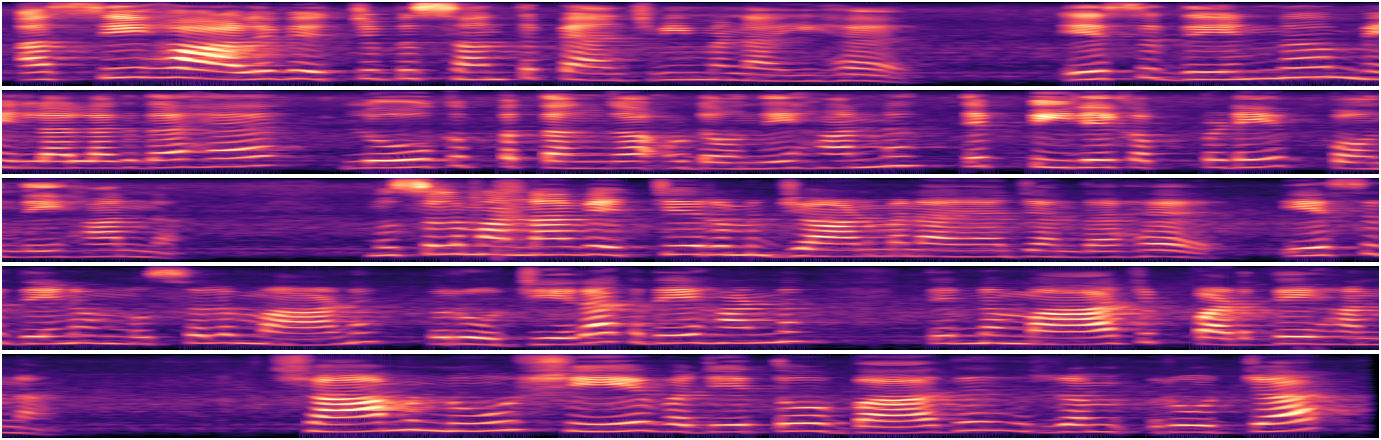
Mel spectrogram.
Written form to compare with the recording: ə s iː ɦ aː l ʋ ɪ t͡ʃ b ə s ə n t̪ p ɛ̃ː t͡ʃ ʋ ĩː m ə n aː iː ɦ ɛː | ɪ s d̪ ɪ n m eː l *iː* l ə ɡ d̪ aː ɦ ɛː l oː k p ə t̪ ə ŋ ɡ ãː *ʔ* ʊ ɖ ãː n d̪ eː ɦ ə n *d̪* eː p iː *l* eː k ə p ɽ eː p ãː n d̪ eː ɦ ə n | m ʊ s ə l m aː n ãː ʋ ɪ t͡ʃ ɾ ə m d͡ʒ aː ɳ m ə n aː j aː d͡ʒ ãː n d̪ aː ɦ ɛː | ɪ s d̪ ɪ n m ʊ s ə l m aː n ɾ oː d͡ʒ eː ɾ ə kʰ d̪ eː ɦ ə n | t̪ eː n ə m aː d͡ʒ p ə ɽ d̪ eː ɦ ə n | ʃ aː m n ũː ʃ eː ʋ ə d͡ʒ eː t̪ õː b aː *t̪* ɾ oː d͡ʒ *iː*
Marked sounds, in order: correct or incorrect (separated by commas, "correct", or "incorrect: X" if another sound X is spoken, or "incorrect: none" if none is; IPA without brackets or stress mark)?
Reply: incorrect: aː, correct, incorrect: t̪, correct, incorrect: d̪, incorrect: aː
